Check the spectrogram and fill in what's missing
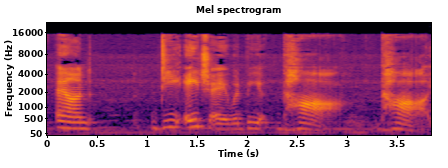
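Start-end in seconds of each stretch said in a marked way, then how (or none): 2.4-3.8 dha with a little puff of air; aspirated dha. Shown as a demonstration. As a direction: let air burst out after the D in dha. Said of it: "that little puff of air".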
